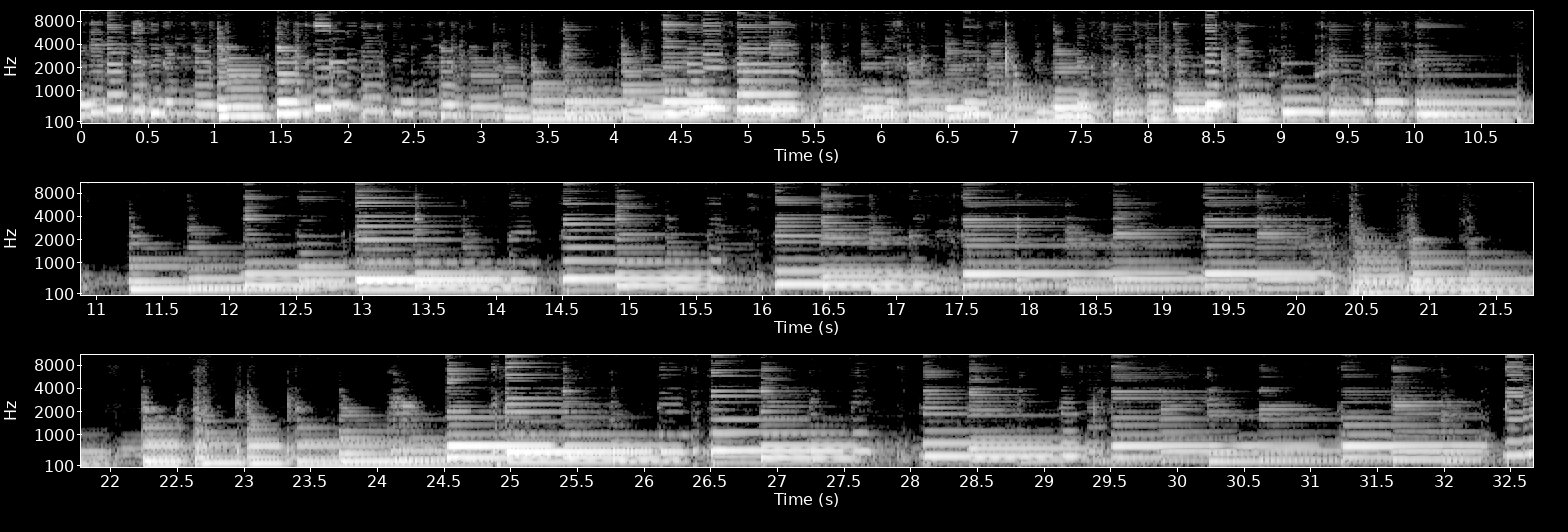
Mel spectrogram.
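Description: Archtop guitar fingerpicked with Alaska finger picks, playing a chord-melody passage. Quick runs of notes give way, after a short break about eleven seconds in, to more sustained chords.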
